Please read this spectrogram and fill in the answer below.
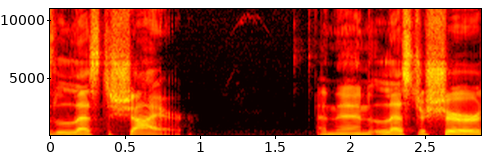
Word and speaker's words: Leicestershire: laughing at me as i was destroying this pronunciation uh sharon sharon sharad ferguson what's going on says it's lest ashur leicestershire gotcha scott miller says lester shire and then lester sure says snort of poopis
